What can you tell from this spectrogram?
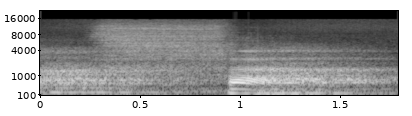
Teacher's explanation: Seperti misalkan huruf fa. Fa sifatnya apa? Mengalir nafasnya.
